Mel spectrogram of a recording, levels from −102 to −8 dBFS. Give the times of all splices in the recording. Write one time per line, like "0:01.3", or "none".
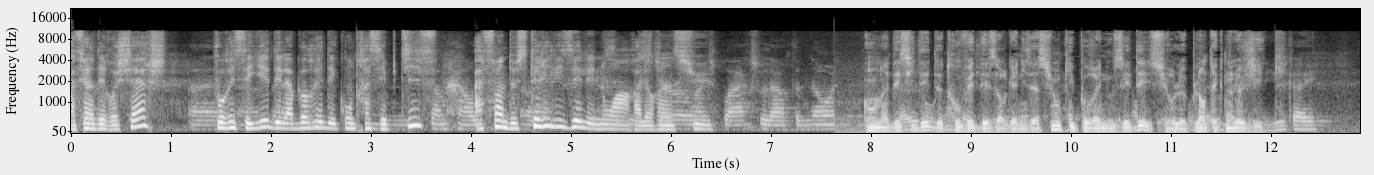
0:07.7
